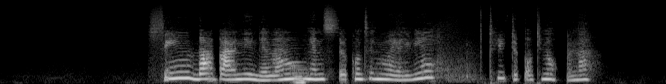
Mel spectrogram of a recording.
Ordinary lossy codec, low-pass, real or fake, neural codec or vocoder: none; 19.8 kHz; fake; codec, 44.1 kHz, 0.9 kbps, DAC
